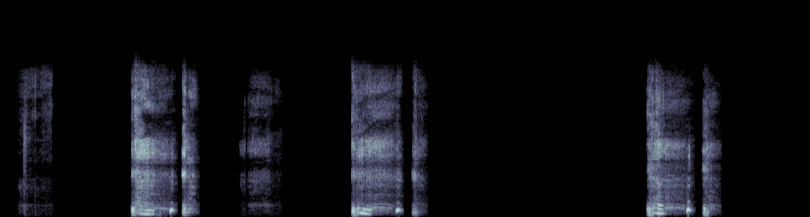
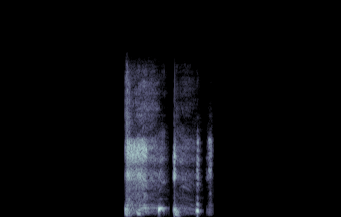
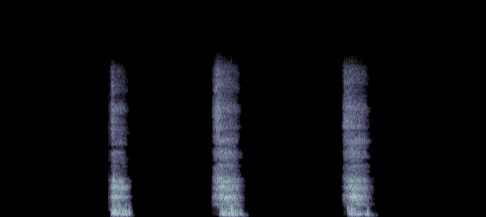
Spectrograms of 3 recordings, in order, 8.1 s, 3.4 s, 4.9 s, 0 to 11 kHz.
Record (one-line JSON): {"three_cough_length": "8.1 s", "three_cough_amplitude": 30011, "three_cough_signal_mean_std_ratio": 0.28, "cough_length": "3.4 s", "cough_amplitude": 32331, "cough_signal_mean_std_ratio": 0.27, "exhalation_length": "4.9 s", "exhalation_amplitude": 26300, "exhalation_signal_mean_std_ratio": 0.29, "survey_phase": "beta (2021-08-13 to 2022-03-07)", "age": "18-44", "gender": "Female", "wearing_mask": "No", "symptom_cough_any": true, "symptom_runny_or_blocked_nose": true, "symptom_sore_throat": true, "symptom_headache": true, "smoker_status": "Never smoked", "respiratory_condition_asthma": false, "respiratory_condition_other": false, "recruitment_source": "Test and Trace", "submission_delay": "2 days", "covid_test_result": "Positive", "covid_test_method": "LFT"}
